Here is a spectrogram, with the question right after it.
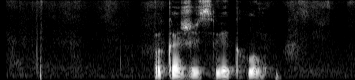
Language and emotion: Russian, neutral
